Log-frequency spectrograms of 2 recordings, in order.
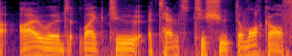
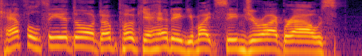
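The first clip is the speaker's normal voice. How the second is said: very high, loud, shrill yelled call. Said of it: "and yell".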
